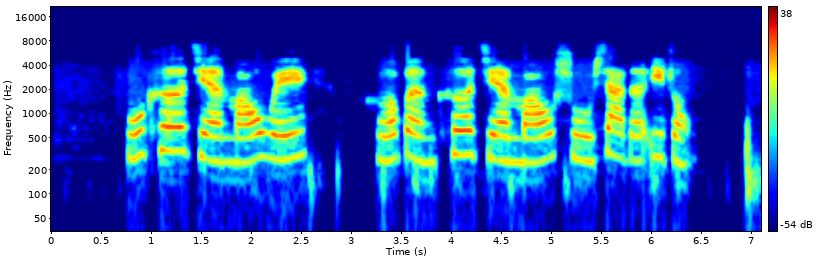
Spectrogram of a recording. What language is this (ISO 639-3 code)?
zho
